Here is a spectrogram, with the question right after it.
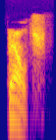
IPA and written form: beltʃ (Belch)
